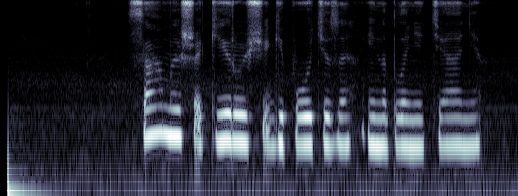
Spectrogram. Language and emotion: Russian, sad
